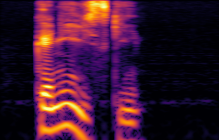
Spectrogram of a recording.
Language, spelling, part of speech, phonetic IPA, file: Polish, kenijski, adjective, [kɛ̃ˈɲijsʲci], Pl-kenijski.ogg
